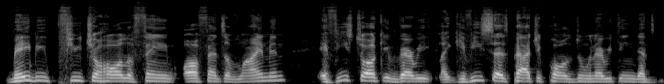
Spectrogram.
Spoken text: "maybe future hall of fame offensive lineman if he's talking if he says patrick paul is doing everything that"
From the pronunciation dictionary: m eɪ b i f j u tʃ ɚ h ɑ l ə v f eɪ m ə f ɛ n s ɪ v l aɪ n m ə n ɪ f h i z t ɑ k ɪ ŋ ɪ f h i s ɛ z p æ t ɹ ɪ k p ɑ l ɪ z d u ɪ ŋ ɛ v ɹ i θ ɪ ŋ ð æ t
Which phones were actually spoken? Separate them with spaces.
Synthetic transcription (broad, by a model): m eɪ b i f j u tʃ ɚ h ɑ l ə v f eɪ m ə f ɛ n s ɪ v l aɪ n m ə n ɪ f h i z t ɑ k ɪ ŋ ɪ f h i s ɛ z p æ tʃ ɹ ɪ k p ɑ l z d u ɪ ŋ ɛ v ɹ i θ ɪ ŋ ð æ t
